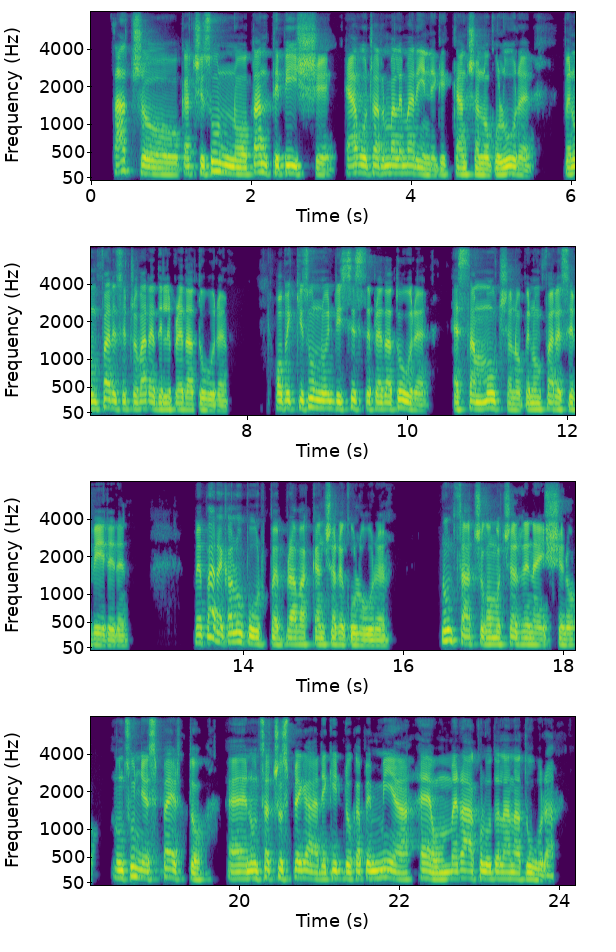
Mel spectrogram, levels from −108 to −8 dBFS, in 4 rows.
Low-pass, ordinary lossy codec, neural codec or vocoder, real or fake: none; none; none; real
